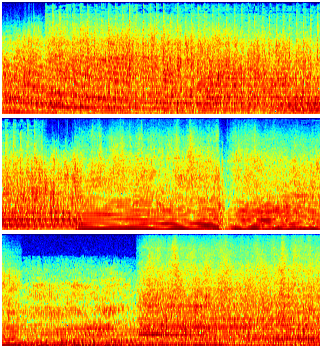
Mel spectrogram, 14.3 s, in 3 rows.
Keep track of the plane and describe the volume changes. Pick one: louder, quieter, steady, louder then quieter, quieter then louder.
steady.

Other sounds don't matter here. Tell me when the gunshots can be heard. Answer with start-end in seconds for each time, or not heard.
0.7-5.5.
